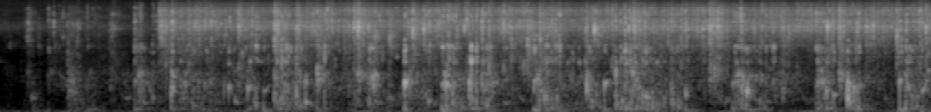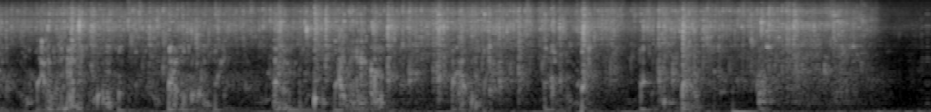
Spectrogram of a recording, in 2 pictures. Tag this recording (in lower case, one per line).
liquid
splatter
